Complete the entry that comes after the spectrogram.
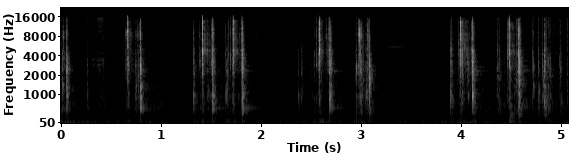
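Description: A mint-green typewriter-style mechanical keyboard with round plastic keycaps is typed on with long nails and fingertips. The bright, crisp clacks come in quick bursts separated by short pauses. Each click stops almost instantly, with almost no low end.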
